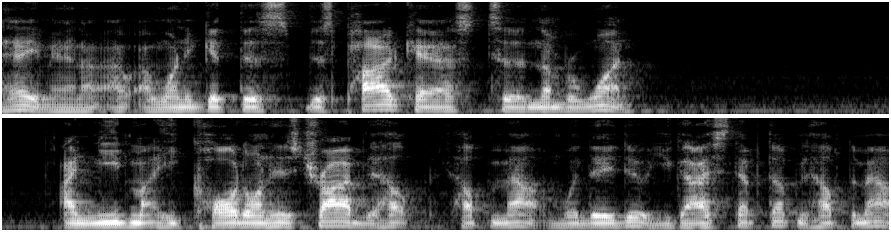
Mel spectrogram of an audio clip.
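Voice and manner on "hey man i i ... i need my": ordinary talk, nothing marked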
